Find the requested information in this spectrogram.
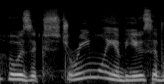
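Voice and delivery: ordinary delivery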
